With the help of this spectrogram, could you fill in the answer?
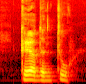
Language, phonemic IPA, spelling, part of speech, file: Dutch, /ˈkørdə(n) ˈɣut/, keurden goed, verb, Nl-keurden goed.ogg
- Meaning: inflection of goedkeuren: 1. plural past indicative 2. plural past subjunctive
